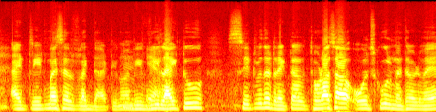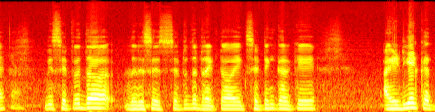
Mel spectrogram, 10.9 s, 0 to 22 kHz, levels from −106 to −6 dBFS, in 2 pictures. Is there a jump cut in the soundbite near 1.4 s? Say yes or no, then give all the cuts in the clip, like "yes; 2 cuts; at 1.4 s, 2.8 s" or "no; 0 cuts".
no; 0 cuts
